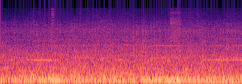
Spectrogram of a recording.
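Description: A truck's reversing alarm beeps steadily near a car hauler trailer at LAX, a thin repeating tone over a constant rumble of idling engines and vehicle noise, moderately distant.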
